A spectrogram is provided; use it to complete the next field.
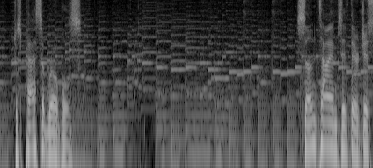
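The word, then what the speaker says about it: Paso Robles: And uh there's a place called and people pronounce it uh a lot of the folks that live there pronounce it and have for a long time. Passa Robels. Just Pasa Robels.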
